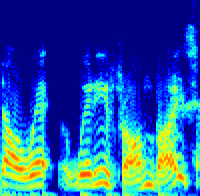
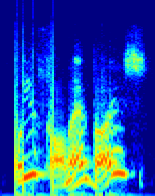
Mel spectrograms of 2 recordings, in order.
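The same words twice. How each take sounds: First: Said in the usual way. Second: High-pitched, wrong accent for the impression; high Rumney-style accent, badly missing the target; botched impression accent. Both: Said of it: "Not that accent".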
